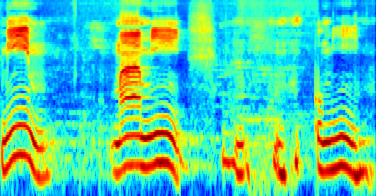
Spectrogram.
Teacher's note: Mim itu keluarnya dari bibir dari bibir dua safatain. · Tidak mungkin bisa bilang mim kecuali bibirnya. Mingkem.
